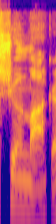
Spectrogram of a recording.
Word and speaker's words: Schoonmaker: Oh, it is pronounced Schoonmaker? I always pronounce it Schoonmaker, and I thought I was being an idiot. And so I was like, oh, yeah, it's Schoonmaker. That sounds way smarter.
